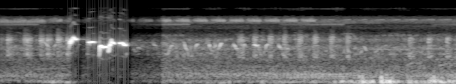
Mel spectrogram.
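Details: Sooty-headed bulbul, loud song used as a lure to call in wild bulbuls: a single brisk phrase of four bright, warbled notes, then soft chattering and insect-like buzzing in the background.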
